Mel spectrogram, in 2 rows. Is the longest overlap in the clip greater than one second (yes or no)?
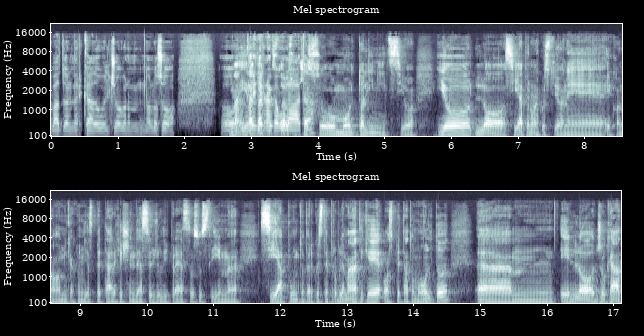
yes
